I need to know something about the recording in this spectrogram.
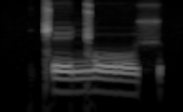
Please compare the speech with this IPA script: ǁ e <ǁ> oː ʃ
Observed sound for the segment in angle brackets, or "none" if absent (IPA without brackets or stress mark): ŋ͡ǁ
